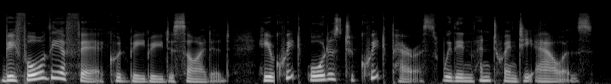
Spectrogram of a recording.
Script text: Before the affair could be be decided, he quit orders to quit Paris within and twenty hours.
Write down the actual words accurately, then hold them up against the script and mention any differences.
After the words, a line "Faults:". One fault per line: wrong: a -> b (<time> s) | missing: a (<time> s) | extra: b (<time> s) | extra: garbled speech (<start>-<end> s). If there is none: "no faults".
Before the affair could be be decided, he quit orders to quit Paris within and twenty hours.
Faults:
no faults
